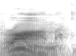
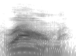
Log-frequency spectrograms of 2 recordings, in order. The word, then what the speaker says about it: Raum: it's a reverb plug-in called ROM excuse me realm is how it's pronounced realm and its really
